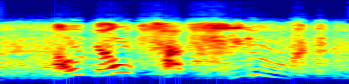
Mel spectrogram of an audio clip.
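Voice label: German player friendly fire mood low, speech; War Thunder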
